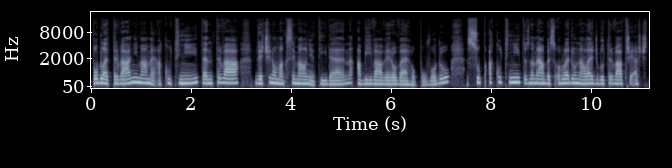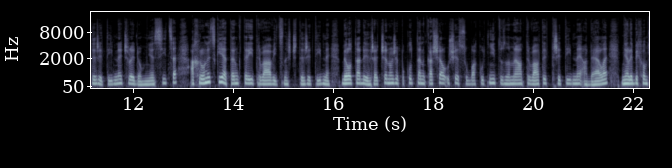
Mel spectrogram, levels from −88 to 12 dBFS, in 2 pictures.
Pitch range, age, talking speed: 155-190 Hz, 50-69, 155 wpm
